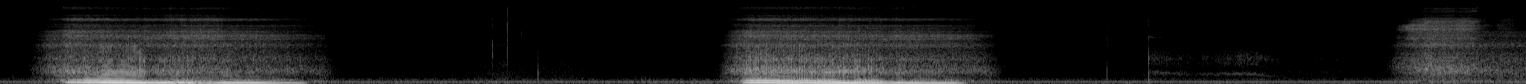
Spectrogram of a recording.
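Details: Sleeping dog snoring: long, low, rattling snores about every seven seconds, roughly 9 a minute, with quiet pauses between them.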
